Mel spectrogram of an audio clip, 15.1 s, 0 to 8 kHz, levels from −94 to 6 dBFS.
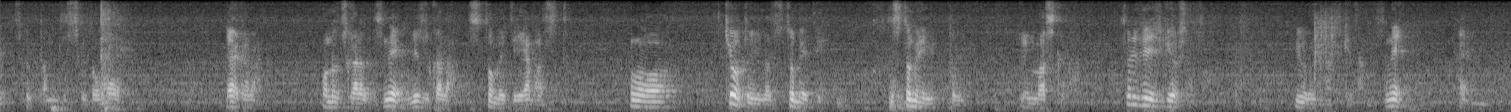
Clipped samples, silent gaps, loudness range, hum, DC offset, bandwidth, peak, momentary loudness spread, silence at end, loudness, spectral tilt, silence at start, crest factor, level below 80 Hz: under 0.1%; none; 5 LU; none; under 0.1%; 8 kHz; 0 dBFS; 21 LU; 0 s; -22 LUFS; -4.5 dB/octave; 0 s; 22 dB; -52 dBFS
